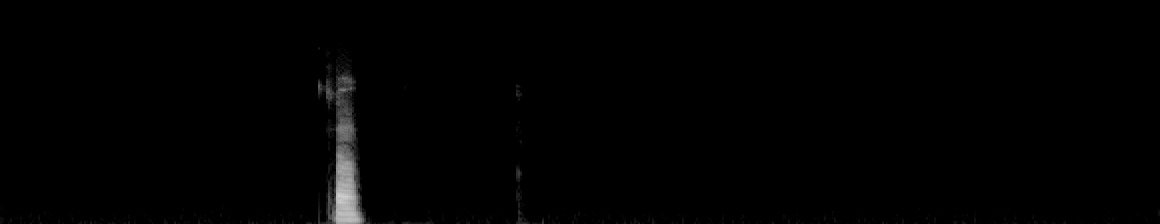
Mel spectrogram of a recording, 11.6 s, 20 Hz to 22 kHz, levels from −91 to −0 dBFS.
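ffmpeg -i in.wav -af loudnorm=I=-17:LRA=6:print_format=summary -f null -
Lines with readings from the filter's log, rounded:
Input Integrated:    -23.5 LUFS
Input True Peak:      -4.7 dBTP
Input LRA:             0.0 LU
Input Threshold:     -35.3 LUFS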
